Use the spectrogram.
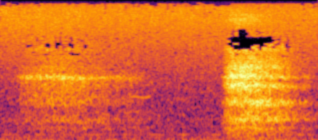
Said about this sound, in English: That's right, breathing. Taking a deep breath in and letting it out slowly. It's so simple and yet so powerful.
